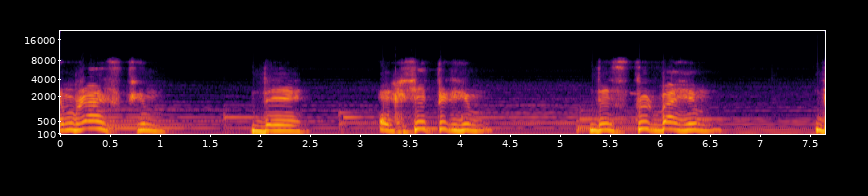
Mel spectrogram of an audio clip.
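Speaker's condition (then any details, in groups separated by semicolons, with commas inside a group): Cerebral palsy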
